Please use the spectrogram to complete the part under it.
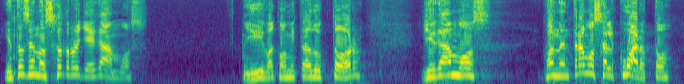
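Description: A man preaching, telling a testimony in a dramatic storyteller's way that swells to near-shouts. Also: on the high side. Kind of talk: sermon testimony.

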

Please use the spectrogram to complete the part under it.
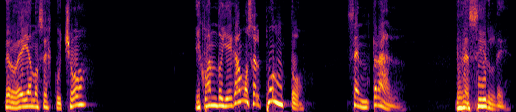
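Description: High, gravelly-voiced preacher telling a story. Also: male voice, big pitch swings, slow pace, long pauses. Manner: dramatic storytelling, swelling to near-shouts. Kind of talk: sermon testimony.

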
